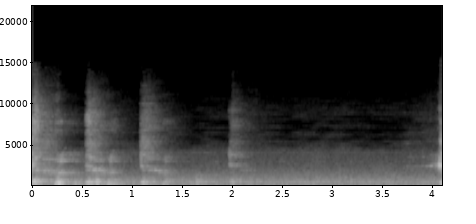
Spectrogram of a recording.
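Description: A man coughing: four quick coughs in the first second and a half, then one weaker cough about two seconds in.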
